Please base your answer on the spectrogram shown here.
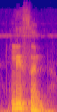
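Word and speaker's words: listen: कुछ common English words में T silent होता है, जैसे Christmas, Christmas, लिसन, often, विसिल।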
